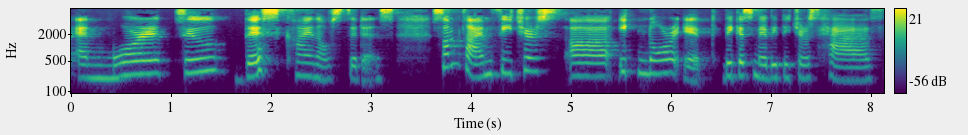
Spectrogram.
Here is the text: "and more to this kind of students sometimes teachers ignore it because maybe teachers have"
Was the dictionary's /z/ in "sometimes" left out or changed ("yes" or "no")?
yes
